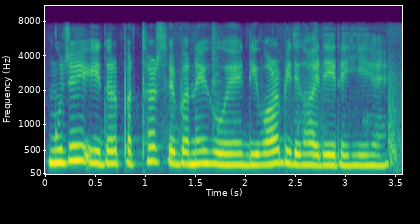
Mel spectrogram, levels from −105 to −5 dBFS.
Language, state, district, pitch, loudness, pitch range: Hindi, Arunachal Pradesh, Lower Dibang Valley, 230 Hz, -13 LUFS, 210-240 Hz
